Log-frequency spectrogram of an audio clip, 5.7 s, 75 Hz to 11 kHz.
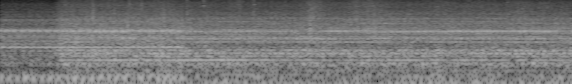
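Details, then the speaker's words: Maschio Giraffa 210 XL topper on a Case tractor after new rotor bearing fitted, warmed up: smooth even drone from tractor and rotor with no knock, rumble or grind, much quieter; normal running after repair. "Yeah, that sounds a lot quieter."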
